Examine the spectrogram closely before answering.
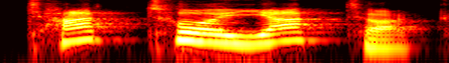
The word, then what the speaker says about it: Tuktoyaktuk: Well, first of all, I have to commend you on your pronunciation of the city.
